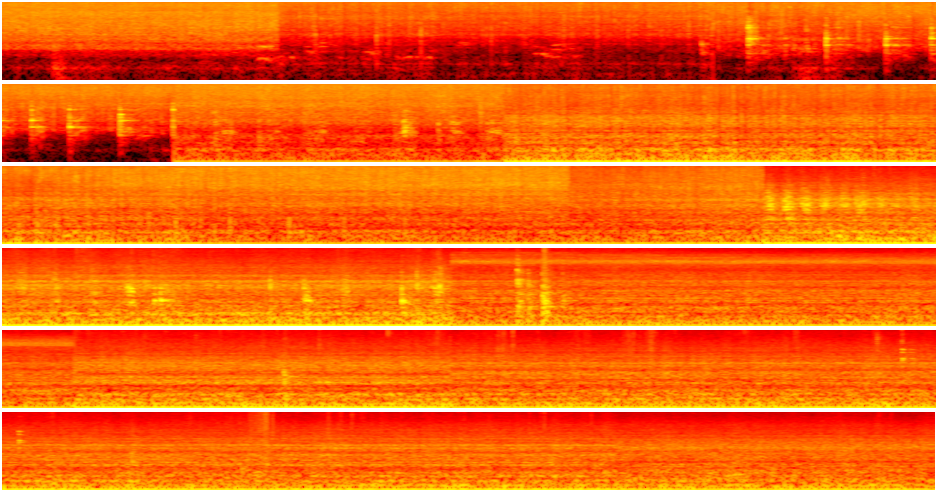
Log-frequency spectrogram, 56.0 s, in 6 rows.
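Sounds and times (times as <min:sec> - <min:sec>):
meat sizzling in a frying pan: 0:00.0 - 0:26.4
wooden spatula scraping: 0:26.4 - 0:29.8.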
